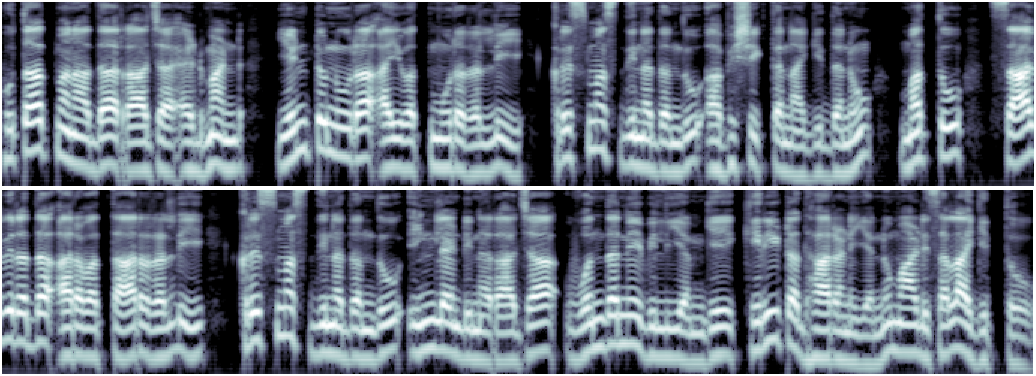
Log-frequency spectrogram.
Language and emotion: Kannada, neutral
